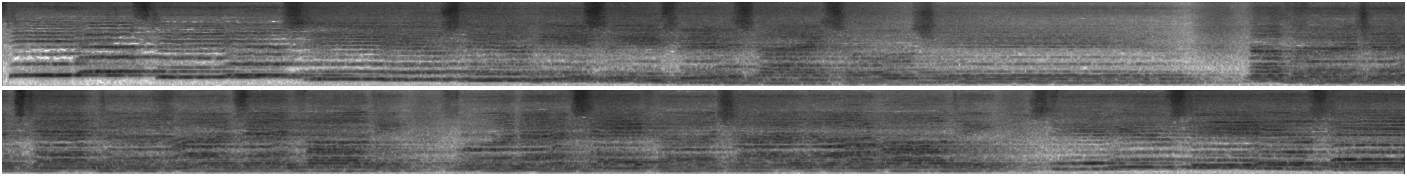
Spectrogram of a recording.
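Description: Choir singing a Christmas carol in harmony, with long held notes in phrases and a short break about twelve seconds in.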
